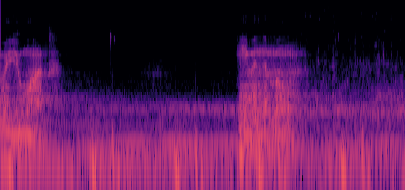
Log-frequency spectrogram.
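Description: A man speaks slowly and quietly, close by.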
